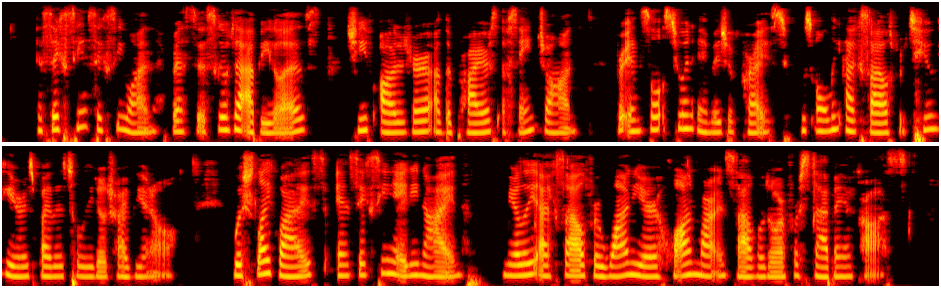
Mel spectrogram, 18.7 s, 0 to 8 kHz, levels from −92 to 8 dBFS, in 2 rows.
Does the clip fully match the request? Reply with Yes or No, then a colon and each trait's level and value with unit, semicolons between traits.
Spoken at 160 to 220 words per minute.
No: average, 145 wpm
